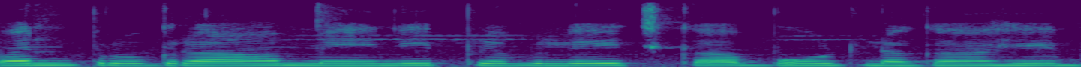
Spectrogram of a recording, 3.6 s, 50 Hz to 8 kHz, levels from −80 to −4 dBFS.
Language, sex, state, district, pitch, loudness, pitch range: Hindi, female, Chhattisgarh, Bilaspur, 255 Hz, -32 LUFS, 250-260 Hz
